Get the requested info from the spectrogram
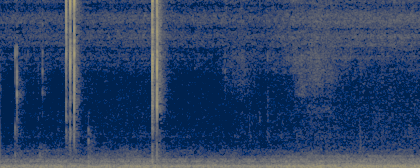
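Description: Small four-position slide switch on a circuit board clicking as it is slid between positions: a quick cluster of clicks a little over half a second in, then a single click about a second and a half in, over a faint low hum.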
